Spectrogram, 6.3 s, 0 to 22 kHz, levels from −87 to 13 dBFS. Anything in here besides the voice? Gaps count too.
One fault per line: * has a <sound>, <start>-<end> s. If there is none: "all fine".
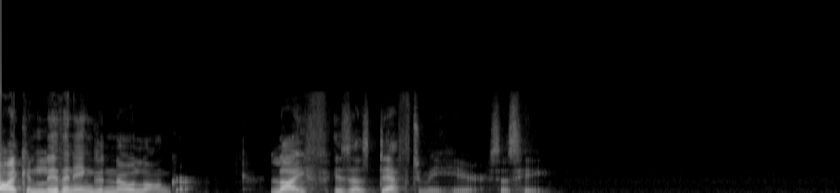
all fine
